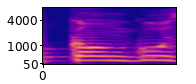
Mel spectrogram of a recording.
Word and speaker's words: Qango: Je veux parler de Kango. Kango, ça s'écrit Q-A-N-G-O.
